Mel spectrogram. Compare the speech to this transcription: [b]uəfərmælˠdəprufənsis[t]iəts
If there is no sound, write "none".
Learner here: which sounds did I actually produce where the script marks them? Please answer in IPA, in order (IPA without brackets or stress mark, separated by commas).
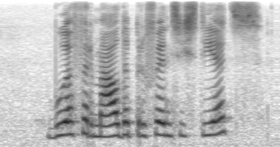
b, t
